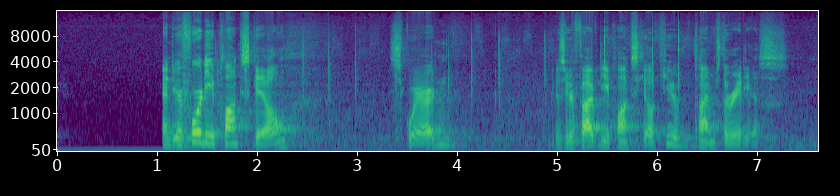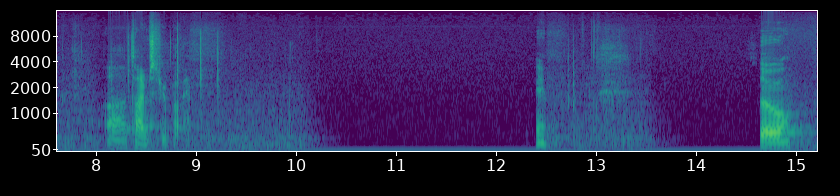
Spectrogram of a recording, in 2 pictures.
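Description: A man speaks steadily, as if lecturing.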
